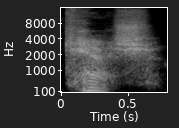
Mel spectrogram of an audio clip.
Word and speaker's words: Kes: person my name is KES it's one syllable how hard is it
